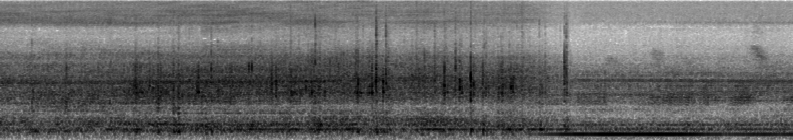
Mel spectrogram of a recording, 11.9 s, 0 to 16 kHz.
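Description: H0-scale model trams running on their track: a steady low motor hum with the rattle and irregular clicking of small wheels over rail joints and points, busiest in the middle. From about eight seconds in a steadier, deeper hum takes over.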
